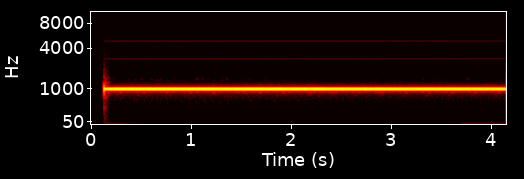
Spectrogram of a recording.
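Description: A steady, pure, single-pitch line-up test tone, the reference tone that runs with colour bars for setting audio levels. It starts abruptly just after the beginning and holds at one even pitch and level.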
